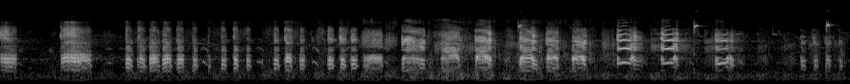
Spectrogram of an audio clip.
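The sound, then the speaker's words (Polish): A greylag goose honks in a long run of short, nasal calls, many loud blasts in quick, uneven succession with brief gaps between them. “gęś gęgawa”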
